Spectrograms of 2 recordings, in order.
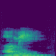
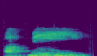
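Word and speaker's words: ami: say friend in French the word is Amy my mom says you say it like this of me I love French everything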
